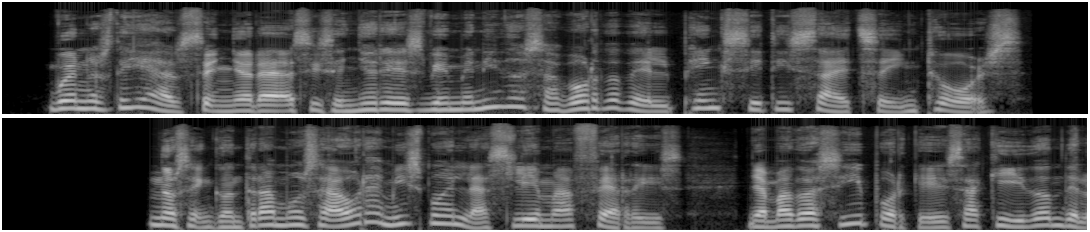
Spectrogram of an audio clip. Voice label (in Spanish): es books; Malta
